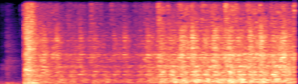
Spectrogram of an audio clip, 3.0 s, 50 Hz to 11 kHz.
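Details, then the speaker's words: 1967 Ford Mustang 200 cu in inline six, being revived after 22 years, cranks with a steady uneven whirr of about three beats a second but never fires. There is no spark; the points are worn and corroded, and replacements are hard to find. "Okay, so we're not getting any spark on it, but there we go. She turns over."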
